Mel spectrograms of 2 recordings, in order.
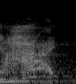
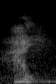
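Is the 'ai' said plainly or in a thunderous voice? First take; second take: thunderous; plainly. First: It is said in a loud, thunderous voice. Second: It is said in an ordinary, modest voice.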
